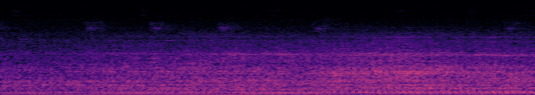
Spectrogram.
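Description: A steady low hum of room background, growing slightly louder toward the end, with faint soft rustles as a wet paper sheet mask is peeled off the face.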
